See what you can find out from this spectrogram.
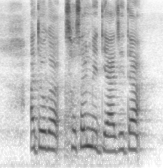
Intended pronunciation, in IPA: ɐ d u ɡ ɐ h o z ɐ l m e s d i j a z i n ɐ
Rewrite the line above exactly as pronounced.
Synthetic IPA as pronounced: ɐ d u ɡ ɐ s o s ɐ l m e d i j a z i d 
